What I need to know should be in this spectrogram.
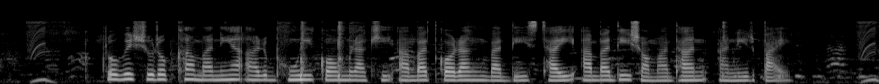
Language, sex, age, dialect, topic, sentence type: Bengali, female, 18-24, Rajbangshi, agriculture, statement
